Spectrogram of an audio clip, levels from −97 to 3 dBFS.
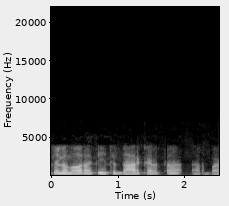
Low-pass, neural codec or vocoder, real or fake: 7.2 kHz; codec, 16 kHz, 4 kbps, FreqCodec, larger model; fake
